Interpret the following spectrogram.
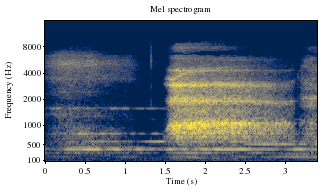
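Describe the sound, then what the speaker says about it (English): Long forceful open-mouthed exhales of lion's breath during a yoga breathing exercise, a softer breath first, then a loud sustained breathy whoosh lasting over a second, tailing off into another brief push of air. "So when we're opening our mouth, we're doing a lion's breath."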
